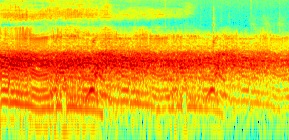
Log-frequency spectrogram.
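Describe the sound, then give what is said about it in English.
A person in dark woods imitates a Bigfoot scream with a long, loud, guttural moaning howl, sustained and wavering for several seconds, with no talking. “Are you ready to make a Bigfoot scream? As they are primates, they sound like us, so I reckon it's a low guttural roar like this.”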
